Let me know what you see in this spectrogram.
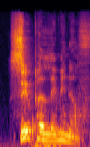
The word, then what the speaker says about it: Superliminal: I don't know if you guys have played Superliminal. – Superliminal. – Is that, have I said that right? – Yeah, that's right, yeah.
